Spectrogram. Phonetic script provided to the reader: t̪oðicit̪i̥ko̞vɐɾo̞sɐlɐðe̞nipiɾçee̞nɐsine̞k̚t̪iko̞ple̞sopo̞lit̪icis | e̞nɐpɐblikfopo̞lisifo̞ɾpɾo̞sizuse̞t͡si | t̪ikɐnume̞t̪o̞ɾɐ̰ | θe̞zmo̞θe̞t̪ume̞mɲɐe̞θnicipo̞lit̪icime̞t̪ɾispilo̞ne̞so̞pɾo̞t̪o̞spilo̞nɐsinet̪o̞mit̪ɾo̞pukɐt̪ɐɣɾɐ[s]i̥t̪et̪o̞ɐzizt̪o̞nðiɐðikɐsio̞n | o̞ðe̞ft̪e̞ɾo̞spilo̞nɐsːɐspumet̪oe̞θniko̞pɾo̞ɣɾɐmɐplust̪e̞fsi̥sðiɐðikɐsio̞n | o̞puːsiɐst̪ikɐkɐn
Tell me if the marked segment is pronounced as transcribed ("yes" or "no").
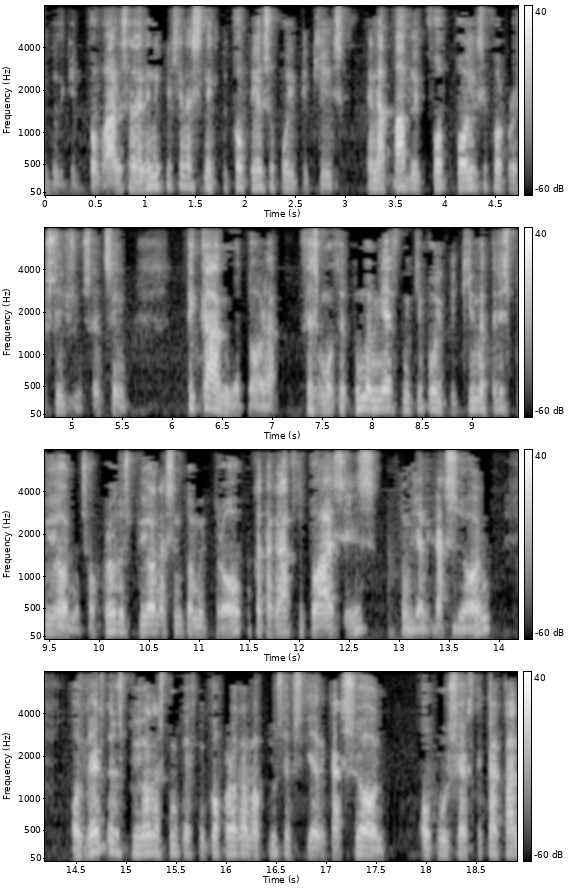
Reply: no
